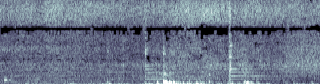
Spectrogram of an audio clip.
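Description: Corn and seasonings sizzling with a steady hiss in a large metal pot over a wood fire. The corn is stirred with a metal spoon, giving scraping sounds and two ringing metal clinks against the pot about two and three seconds in.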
